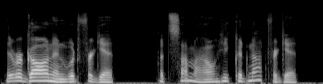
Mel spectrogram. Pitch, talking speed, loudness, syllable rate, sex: 135 Hz, 220 wpm, -19 LUFS, 6.8 syllables/s, male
